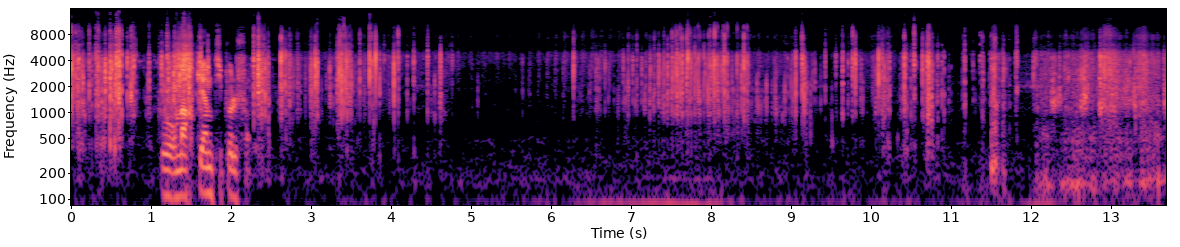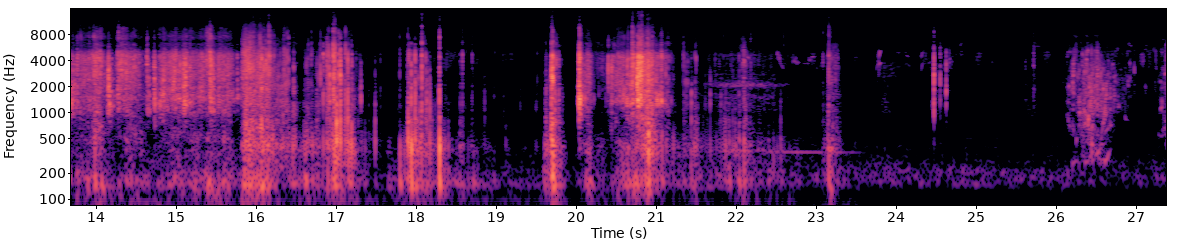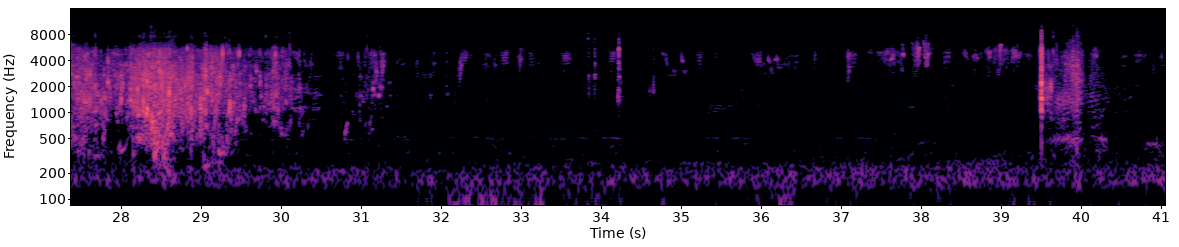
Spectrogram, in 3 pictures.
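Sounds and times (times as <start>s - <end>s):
hand mixing fishing bait: 0.0s - 23.3s
plastic packet crinkling: 0.0s - 23.4s.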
